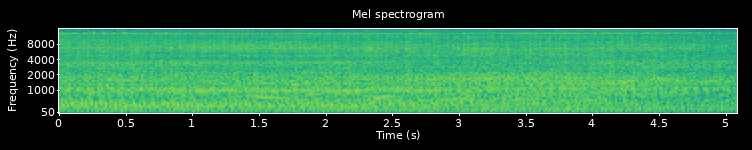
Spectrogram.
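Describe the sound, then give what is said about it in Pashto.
Small generators running to power shops in Lashkar Gah: a continuous, loud engine drone with a vibrating, idling rumble that stays steady throughout. “د برېښنا د ریاست مخ ته یو لوی جنراتور دغه کسانو غږ ورکړی دی چې دلته پلاستیک کراچۍ کې واړه توکي خرڅوي”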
